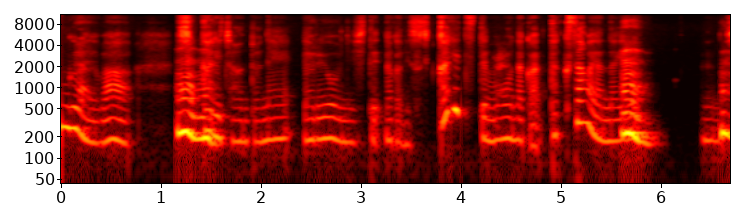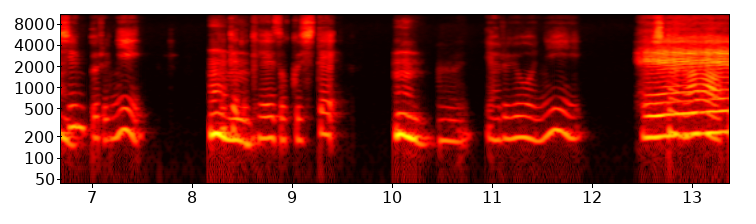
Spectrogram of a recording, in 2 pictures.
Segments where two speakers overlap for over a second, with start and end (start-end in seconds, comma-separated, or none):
none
